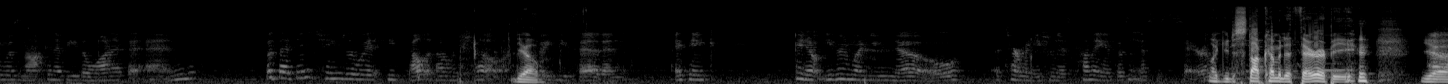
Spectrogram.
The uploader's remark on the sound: Audio was so fuzzy that it was totally unusable. Mic recording. Speaking in the background. We apologize for the uneven audio.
